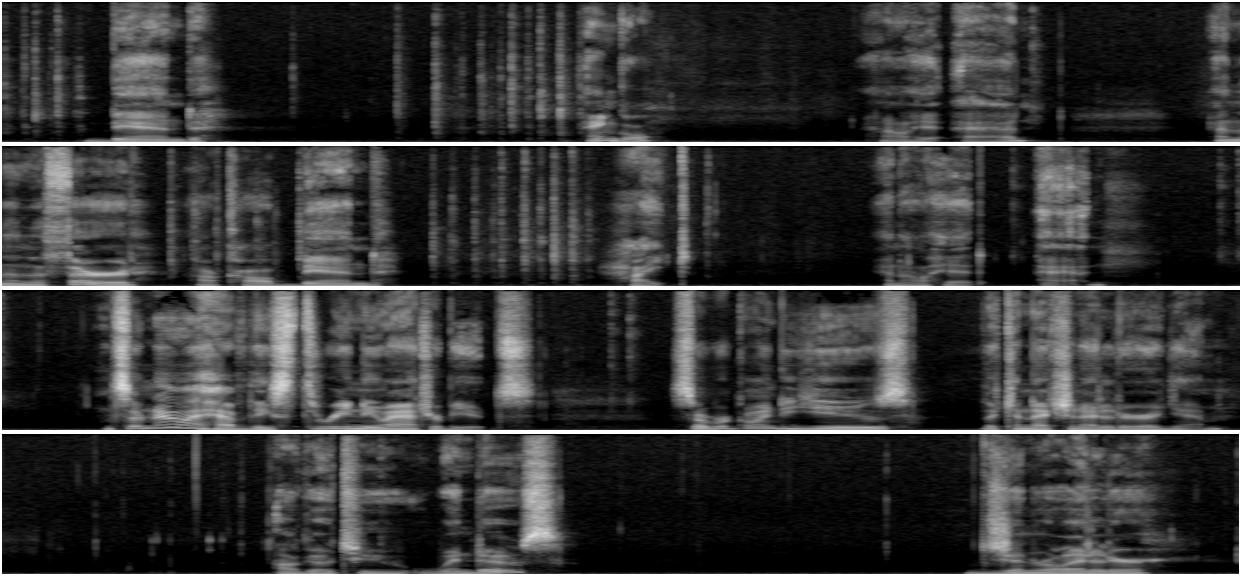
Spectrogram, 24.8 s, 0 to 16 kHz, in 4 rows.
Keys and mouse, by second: 0.0-0.7 typing, 1.9-3.3 typing, 5.0 click, 6.8-9.5 typing, 11.2 click, 15.4 click, 20.5 click.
